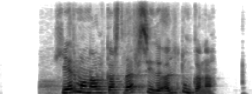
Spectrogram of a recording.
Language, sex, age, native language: Icelandic, female, 40-49, Icelandic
